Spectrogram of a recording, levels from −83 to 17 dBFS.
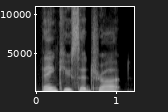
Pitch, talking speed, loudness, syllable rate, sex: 185 Hz, 195 wpm, -18 LUFS, 4.3 syllables/s, female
